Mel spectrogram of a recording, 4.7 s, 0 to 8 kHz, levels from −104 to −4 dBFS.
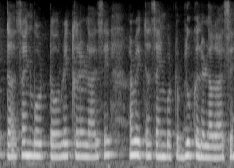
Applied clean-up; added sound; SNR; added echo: none; none; none; none.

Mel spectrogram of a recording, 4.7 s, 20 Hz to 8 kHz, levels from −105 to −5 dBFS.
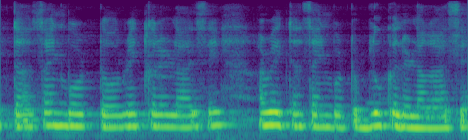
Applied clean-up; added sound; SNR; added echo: none; none; none; reverberation time 0.2 s.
